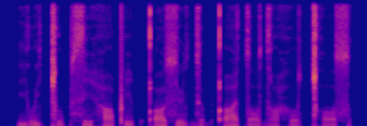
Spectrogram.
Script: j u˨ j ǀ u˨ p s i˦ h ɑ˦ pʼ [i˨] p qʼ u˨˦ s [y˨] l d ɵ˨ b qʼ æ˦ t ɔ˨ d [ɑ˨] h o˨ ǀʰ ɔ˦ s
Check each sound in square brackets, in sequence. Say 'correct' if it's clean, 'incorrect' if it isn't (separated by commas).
incorrect, correct, correct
